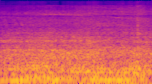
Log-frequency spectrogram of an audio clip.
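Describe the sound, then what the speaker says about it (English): A truck's engine rumbles loudly and steadily close by on Sauchiehall Street, Glasgow, a dense low roar filling the moment with no pauses. "Oh, look at that, truck spotting."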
